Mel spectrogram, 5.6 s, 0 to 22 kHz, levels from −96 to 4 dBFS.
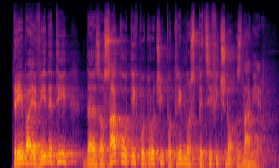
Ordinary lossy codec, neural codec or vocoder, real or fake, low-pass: none; none; real; 19.8 kHz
